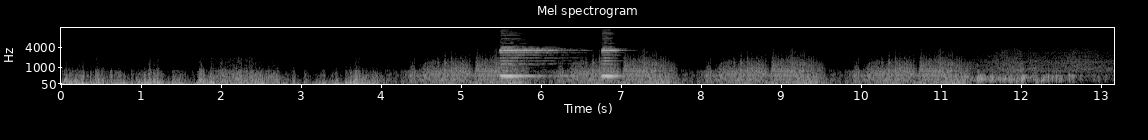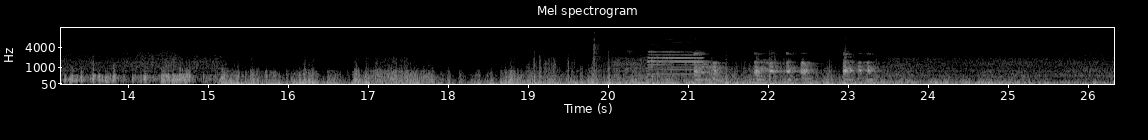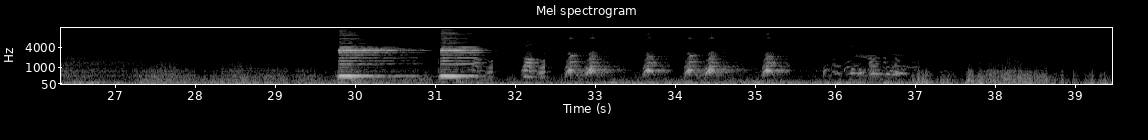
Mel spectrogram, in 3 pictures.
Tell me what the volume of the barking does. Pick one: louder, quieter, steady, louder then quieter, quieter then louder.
quieter.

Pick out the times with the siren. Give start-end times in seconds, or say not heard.
not heard.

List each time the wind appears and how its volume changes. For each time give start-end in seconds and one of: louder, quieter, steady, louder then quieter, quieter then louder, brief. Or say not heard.
0.0-39.4 quieter.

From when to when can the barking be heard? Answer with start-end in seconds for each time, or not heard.
31.4-37.0.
